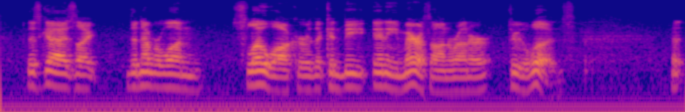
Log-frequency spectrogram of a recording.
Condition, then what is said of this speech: No condition.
